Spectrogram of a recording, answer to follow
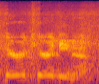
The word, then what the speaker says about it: Paracaridina: we got some para caridina you say a para caridina thank you that is a whole lot of syllables so probably a lot of you guys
